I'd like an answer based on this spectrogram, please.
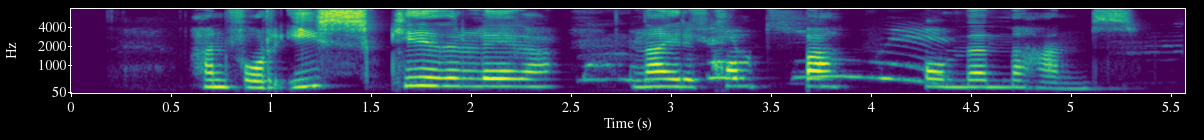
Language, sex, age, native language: Icelandic, female, 30-39, English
